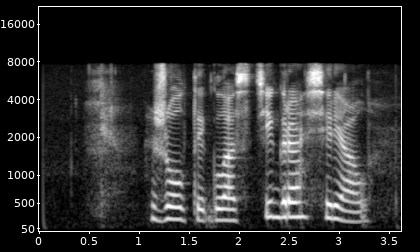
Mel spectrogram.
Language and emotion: Russian, neutral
